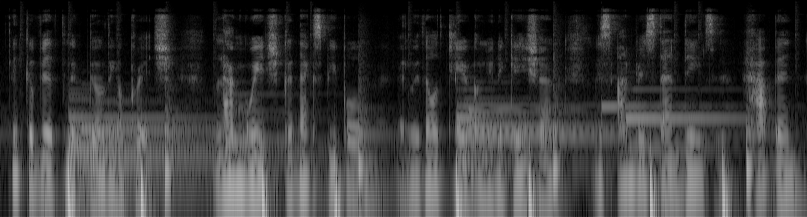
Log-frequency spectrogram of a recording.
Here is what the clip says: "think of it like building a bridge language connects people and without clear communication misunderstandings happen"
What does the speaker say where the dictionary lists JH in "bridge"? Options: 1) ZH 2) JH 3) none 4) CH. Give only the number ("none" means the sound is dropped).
4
